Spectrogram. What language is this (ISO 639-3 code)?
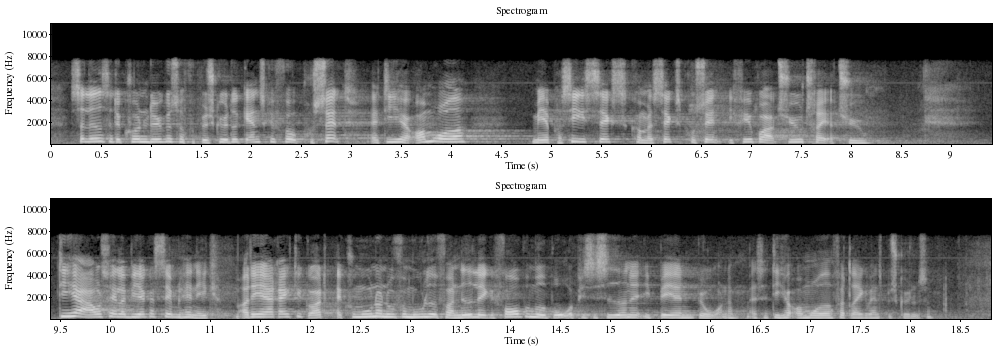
dan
